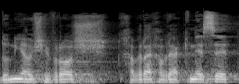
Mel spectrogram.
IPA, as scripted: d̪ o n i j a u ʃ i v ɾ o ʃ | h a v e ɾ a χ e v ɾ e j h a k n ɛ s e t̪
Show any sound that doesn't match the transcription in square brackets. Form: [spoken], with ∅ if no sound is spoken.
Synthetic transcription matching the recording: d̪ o n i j a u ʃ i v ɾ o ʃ | [χ] a v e ɾ a χ [a] v ɾ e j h a k n ɛ s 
